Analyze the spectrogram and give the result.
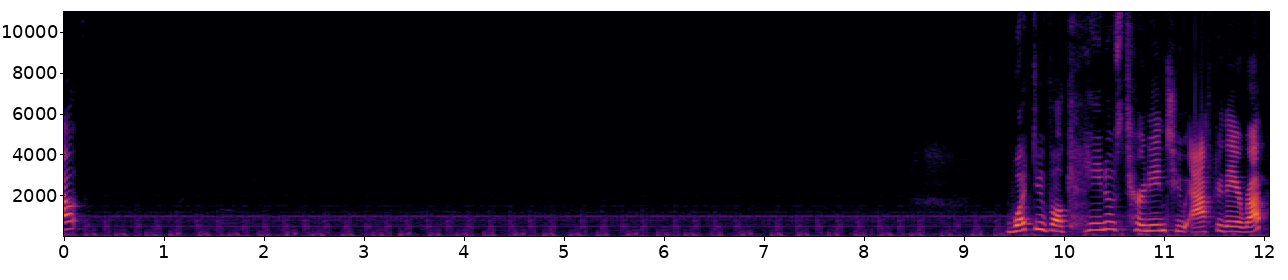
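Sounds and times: steady even hum: 0.0s - 12.0s.

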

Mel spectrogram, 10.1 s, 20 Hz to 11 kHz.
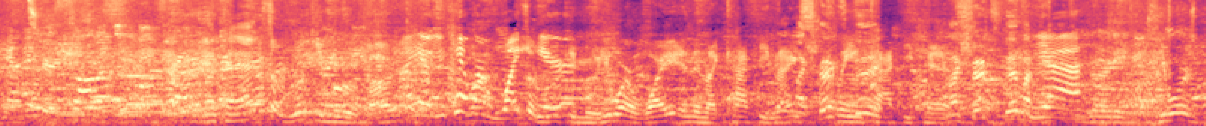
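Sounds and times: overlapping chatter: 0.0s - 10.0s.

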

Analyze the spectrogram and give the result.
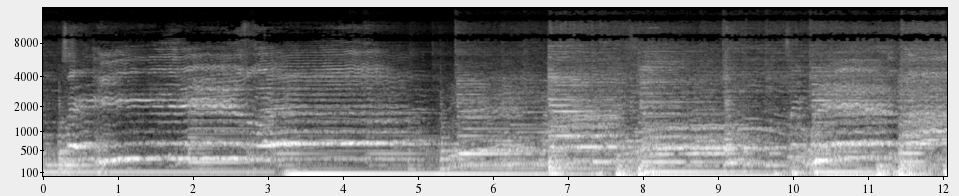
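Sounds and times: gospel band playing: 0.0s - 12.0s
voices singing held notes: 2.1s - 12.0s.

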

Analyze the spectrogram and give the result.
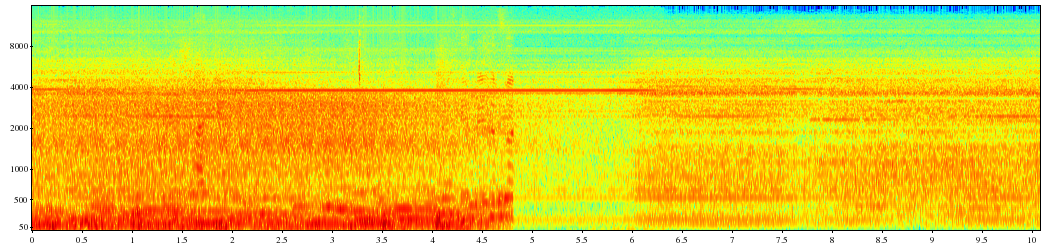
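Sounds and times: faint hum of steady tones: 0.0s - 10.0s.

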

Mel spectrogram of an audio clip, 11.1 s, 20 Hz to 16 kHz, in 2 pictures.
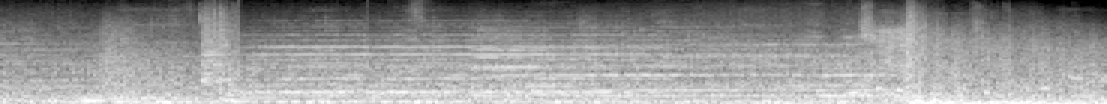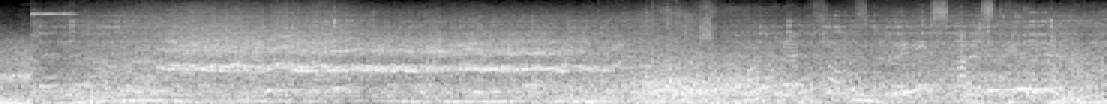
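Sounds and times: horror score: 0.0s - 11.0s
car tyres skidding and screeching: 5.3s - 11.0s.

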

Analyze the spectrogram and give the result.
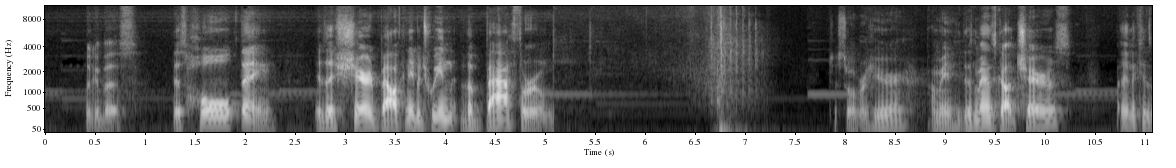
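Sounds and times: faint held music tones: 0.0s - 11.0s.

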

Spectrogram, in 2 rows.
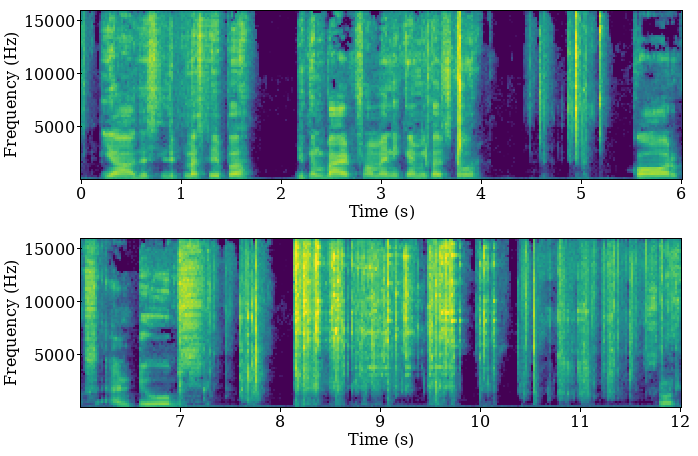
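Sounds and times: glass tubes clinking and rattling: 7.6s - 11.5s.

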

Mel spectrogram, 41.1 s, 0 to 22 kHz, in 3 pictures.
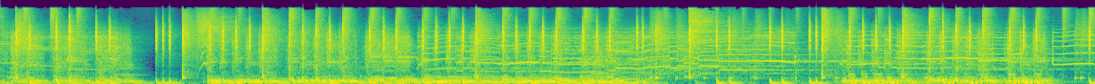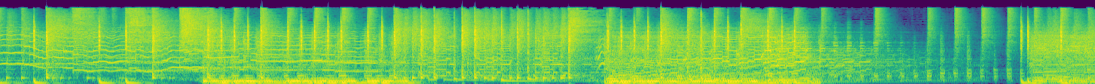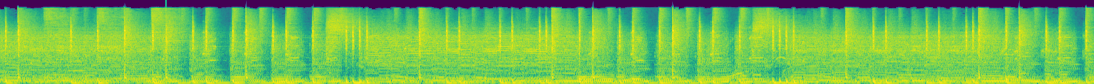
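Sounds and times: heavy low bass: 0.0s - 1.7s, 2.6s - 8.1s, 10.5s - 13.2s, 16.2s - 18.9s, 21.2s - 24.0s, 26.5s - 41.0s
drum kit: 0.0s - 41.0s.

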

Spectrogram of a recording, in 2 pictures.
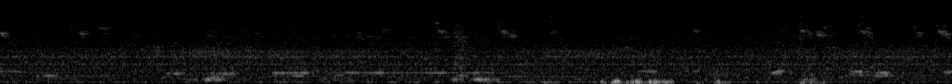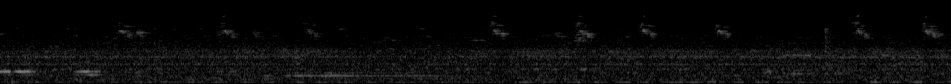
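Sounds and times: steady background hum: 0.0s - 19.0s.

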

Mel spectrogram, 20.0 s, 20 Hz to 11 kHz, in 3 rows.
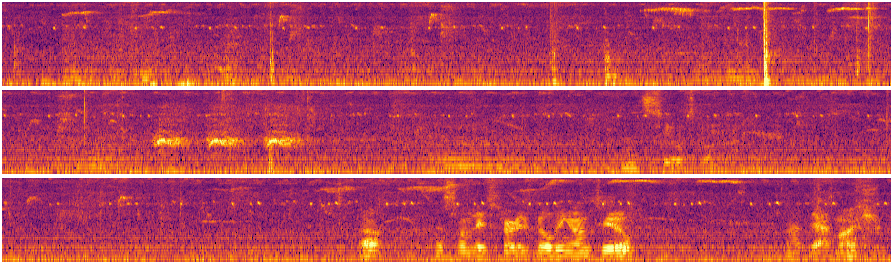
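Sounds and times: bees buzzing: 0.0s - 20.0s
wooden hive parts knocking: 0.0s - 20.0s
sharp click: 2.0s - 7.5s.

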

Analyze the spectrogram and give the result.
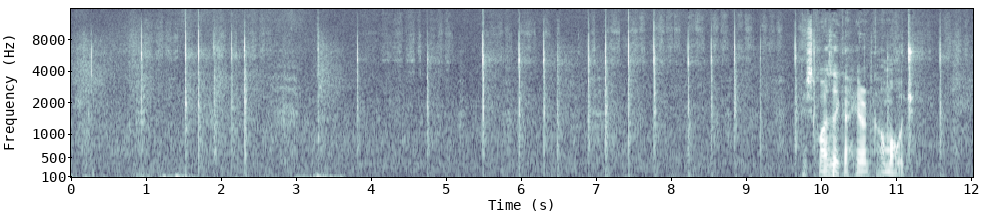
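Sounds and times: chalk tapping on blackboard: 0.9s - 2.6s, 3.8s - 12.0s.

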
